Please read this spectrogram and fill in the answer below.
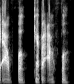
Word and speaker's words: Alpha Kappa Alpha: You got to say each of the 6 syllables the same way. Alpha Kappa Alpha.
